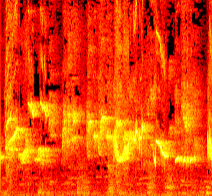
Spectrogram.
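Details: Orange-headed thrush, a kept songbird, in daytime song: loud, fluid whistles that rise and fall in quick looping phrases, broken by short gaps and crisp chips.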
